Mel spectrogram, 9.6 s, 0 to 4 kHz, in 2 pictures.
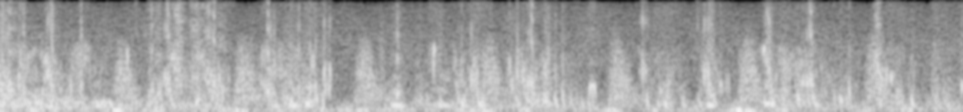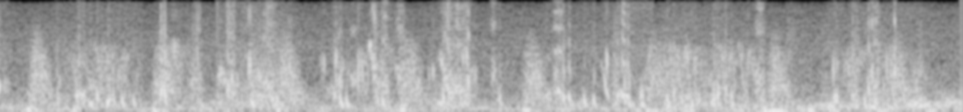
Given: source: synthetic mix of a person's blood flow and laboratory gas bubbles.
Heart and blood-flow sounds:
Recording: Doppler ultrasound of blood flow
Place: subclavian vein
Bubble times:
0.00-0.69 s: bubbles
0.73-1.20 s: bubbles
1.28-1.69 s: bubbles
1.94-2.48 s: bubbles
2.52-3.02 s: bubbles
3.20-3.46 s: bubbles
3.50-3.69 s: bubbles
3.80-4.30 s: bubbles
4.37-4.62 s: bubbles
4.66-4.88 s: bubbles
5.09-5.54 s: bubbles
5.59-5.88 s: bubbles
5.91-6.36 s: bubbles
6.42-6.89 s: bubbles
6.96-7.22 s: bubbles
7.28-7.35 s: bubbles
7.54-8.69 s: bubbles
8.97-9.48 s: bubbles
From the record:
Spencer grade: 3 (all of the cardiac periods contain showers or single bubble signals, but not dominating or overriding the cardiac motion signals)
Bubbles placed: anywhere in the cardiac cycle

